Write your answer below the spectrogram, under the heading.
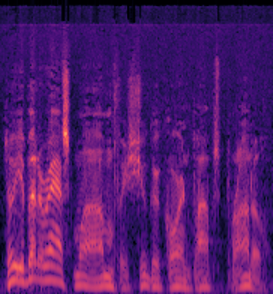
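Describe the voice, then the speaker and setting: Lively, husky radio pitchman. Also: moderate pace. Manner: folksy cowboy sales patter. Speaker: commercial announcer. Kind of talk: 1950s radio advertisement pitch.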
